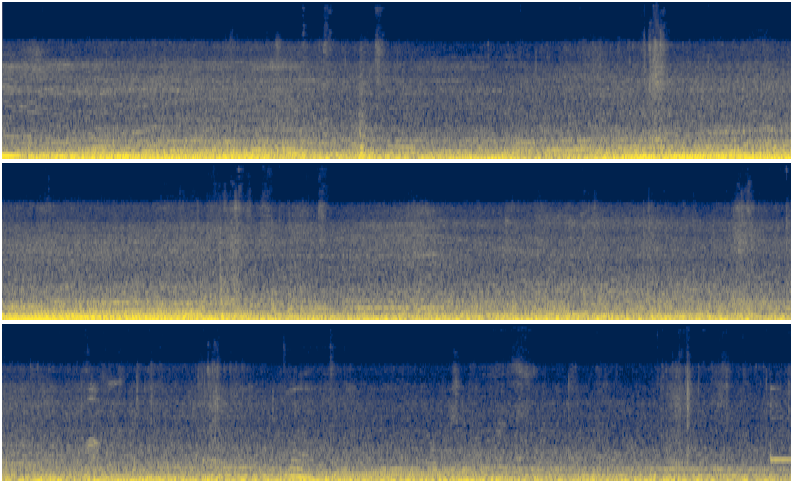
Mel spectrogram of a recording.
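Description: Engine and road noise of a vehicle heard from inside it, a steady low rumble that swells for a few seconds in the middle as it pulls away.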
